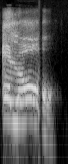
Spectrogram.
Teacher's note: All we do is we leave the H off and we just go right into the other vowels.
